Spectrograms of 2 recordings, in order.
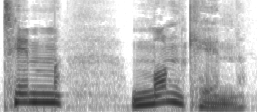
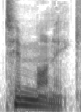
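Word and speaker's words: Tim Monich: about this guy called tim monkin monic no tim monic i said that totally wrong tim monik yeah rhymes with gin and tonic and he is hollywood's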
